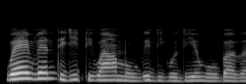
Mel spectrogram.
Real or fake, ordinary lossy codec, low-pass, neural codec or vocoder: fake; none; 5.4 kHz; autoencoder, 44.1 kHz, a latent of 192 numbers a frame, MeloTTS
